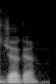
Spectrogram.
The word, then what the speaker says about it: Jogo: Not to be confused with Gojo. You mean Gojo, right? You guys mean Gojo when you're talking about the strongest guy? Nope. I didn't say it wrong. It's Jogo.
